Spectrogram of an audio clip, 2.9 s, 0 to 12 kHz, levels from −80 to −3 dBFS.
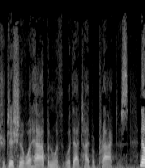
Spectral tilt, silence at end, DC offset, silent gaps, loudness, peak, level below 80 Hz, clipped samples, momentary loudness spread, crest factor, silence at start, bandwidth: -4 dB/octave; 0 s; under 0.1%; none; -30 LUFS; -4 dBFS; -54 dBFS; under 0.1%; 8 LU; 24 dB; 0 s; 11.5 kHz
